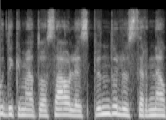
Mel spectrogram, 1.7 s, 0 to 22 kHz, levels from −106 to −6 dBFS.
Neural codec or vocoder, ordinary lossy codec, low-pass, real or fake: vocoder, 48 kHz, 128 mel bands, Vocos; Opus, 32 kbps; 14.4 kHz; fake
